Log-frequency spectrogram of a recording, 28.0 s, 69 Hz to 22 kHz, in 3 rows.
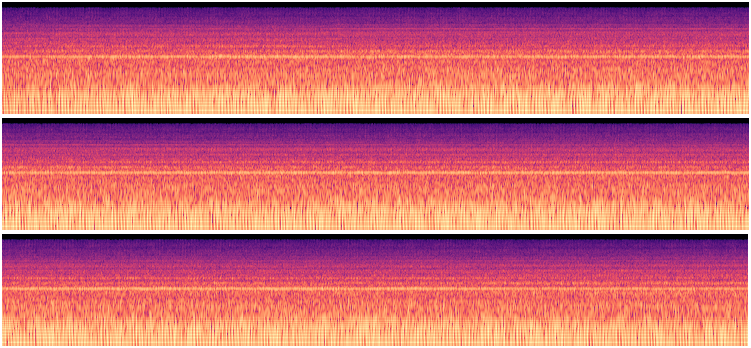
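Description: Honda EU7000is inverter generator's single-cylinder engine running steadily under a light load of about 350 VA, with a steady high whine over the engine note.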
